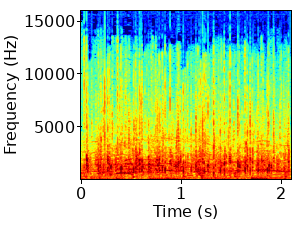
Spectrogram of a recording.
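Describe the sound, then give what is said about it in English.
Applause from people in fancy dress at a haunted house fundraiser: dense, steady clapping from a crowd that fills the whole short stretch at an even level. “People in fancy dress clap.”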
